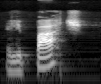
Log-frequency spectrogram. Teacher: em parte, nós temos a tônica caindo na penúltima sílaba, é uma paroxítona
